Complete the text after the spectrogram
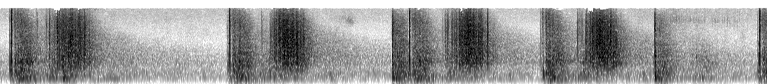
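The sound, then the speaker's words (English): Crackling fireworks showing red and silver colors go off in a series of sharp bursts about every second or two, each onset loud and followed by a fizzing, sputtering crackle that fades before the next burst. “There any crackle yet? Oh, there we go. Get some crackle.”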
